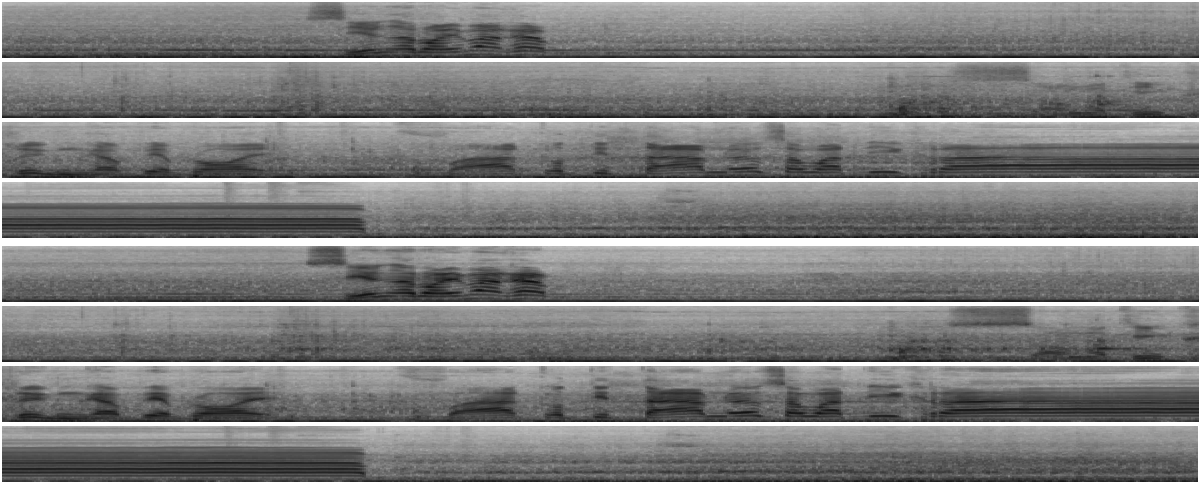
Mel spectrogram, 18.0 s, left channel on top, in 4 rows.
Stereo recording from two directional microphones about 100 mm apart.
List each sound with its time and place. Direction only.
1.1 s speech: 15° left (ahead or behind)
8.0 s vehicle: 15° left (ahead or behind)
8.7 s speech: 10° left (ahead or behind)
